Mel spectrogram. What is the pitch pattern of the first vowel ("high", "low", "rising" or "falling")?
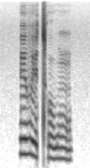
high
